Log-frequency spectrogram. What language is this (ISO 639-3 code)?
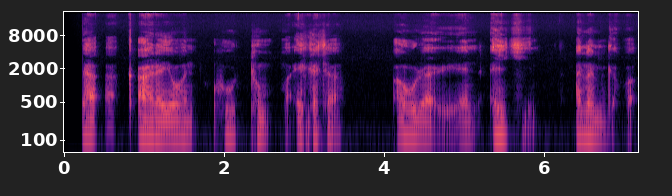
hau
